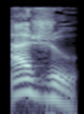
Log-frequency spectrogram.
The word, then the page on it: ajout: francais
